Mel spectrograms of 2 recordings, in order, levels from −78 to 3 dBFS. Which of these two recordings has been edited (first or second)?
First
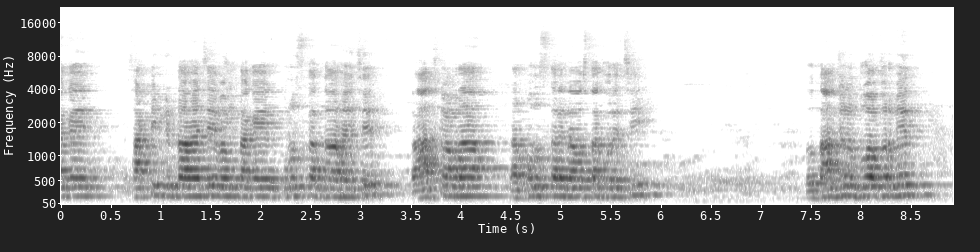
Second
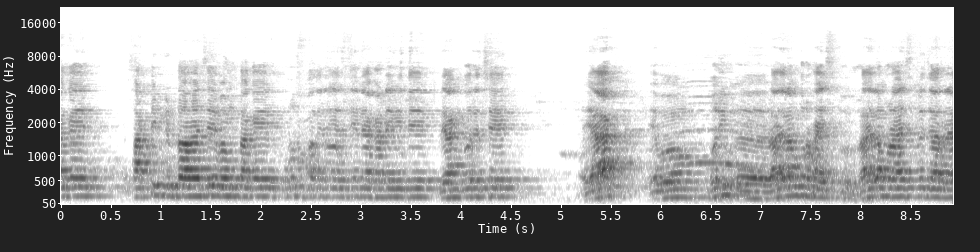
second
